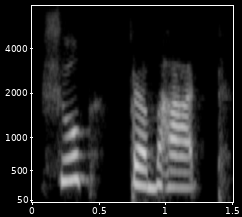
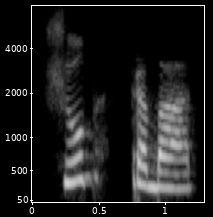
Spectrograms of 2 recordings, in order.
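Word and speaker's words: शुभ प्रभात: The Hindi meaning of good morning is Shubh Prabhat. How we will pronounce this word? Like Shubh Prabhat.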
